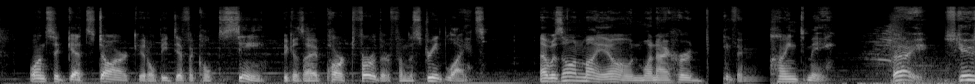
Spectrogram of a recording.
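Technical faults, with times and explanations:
6.95–7.45 s, repeated packet loss (robotic sound): seven gaps in half a second, the longest 158 ms. Each is patched by stretching the previous sound, so about half this span is filled in. The audio turns choppy and robotic, with pieces missing.
7.45–7.72 s, long network dropout: the stream likely stopped arriving here. About 250 ms is filled with a continuation of the last sound rather than silence. That patch buzzes and fades. The audio then resumes without the missing part.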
